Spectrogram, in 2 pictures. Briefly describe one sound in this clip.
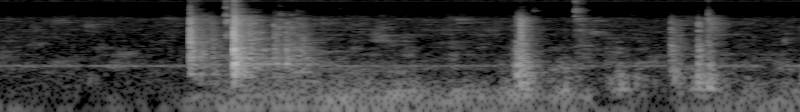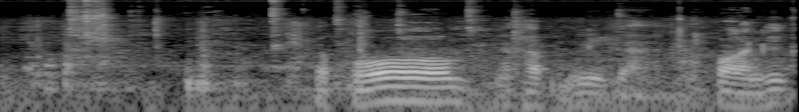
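Plastic and metal dishes clatter and knock as they are handled.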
